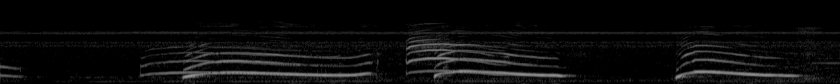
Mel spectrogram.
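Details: Domestic cat crying, called a cat easy to cry: three long plaintive meows, each rising sharply then slowly falling over one to two seconds, spaced a few seconds apart against a quiet room hum.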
